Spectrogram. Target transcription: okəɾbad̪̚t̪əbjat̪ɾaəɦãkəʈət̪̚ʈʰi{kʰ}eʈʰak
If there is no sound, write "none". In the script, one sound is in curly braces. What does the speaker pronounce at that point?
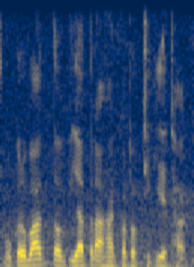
k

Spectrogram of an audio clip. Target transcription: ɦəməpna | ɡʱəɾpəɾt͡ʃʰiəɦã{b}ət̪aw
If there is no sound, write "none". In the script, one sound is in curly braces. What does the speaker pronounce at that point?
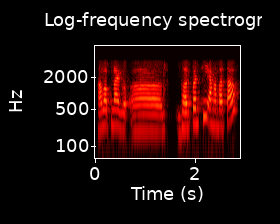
b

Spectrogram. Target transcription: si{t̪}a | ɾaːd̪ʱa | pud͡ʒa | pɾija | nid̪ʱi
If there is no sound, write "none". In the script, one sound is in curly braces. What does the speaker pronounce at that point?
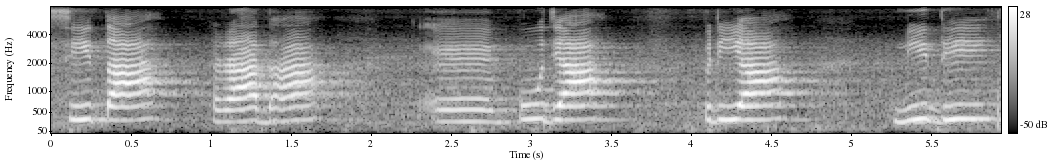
t̪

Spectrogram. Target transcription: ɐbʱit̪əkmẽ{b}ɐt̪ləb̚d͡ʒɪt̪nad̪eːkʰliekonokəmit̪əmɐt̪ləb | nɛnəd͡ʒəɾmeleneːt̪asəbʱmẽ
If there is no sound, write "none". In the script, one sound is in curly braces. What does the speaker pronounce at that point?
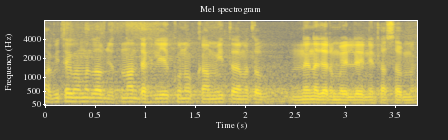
m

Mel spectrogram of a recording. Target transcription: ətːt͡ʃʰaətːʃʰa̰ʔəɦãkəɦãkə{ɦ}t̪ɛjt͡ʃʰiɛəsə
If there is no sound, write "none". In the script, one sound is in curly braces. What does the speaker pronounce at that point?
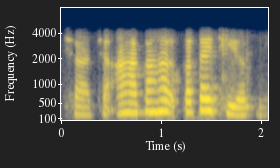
none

